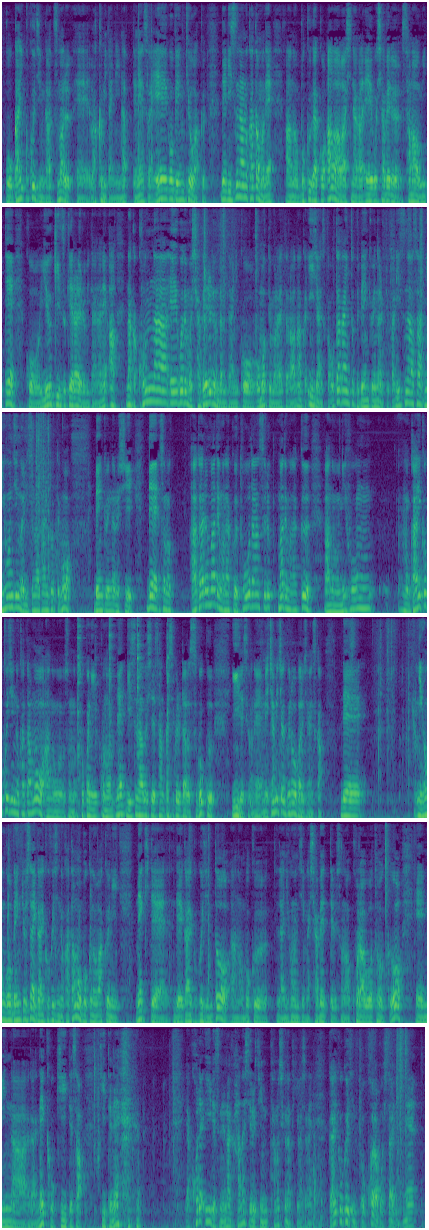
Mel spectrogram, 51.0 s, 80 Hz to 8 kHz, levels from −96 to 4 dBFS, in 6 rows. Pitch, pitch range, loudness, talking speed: 110 Hz, 85-135 Hz, -28 LUFS, 410 characters per minute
